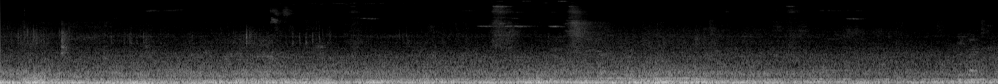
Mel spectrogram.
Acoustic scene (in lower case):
bus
